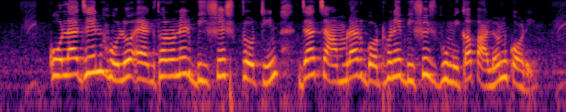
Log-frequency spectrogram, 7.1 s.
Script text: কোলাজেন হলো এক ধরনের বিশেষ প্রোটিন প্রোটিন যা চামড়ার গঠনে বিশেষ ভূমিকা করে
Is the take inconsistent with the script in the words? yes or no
yes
